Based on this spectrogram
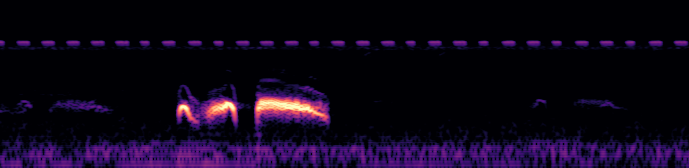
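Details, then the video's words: Spotted dove used as a lure to bring down a wild stammering dove, recorded in the morning: a faint coo, then one clear phrase of two short notes and a long steady coo, over a rapid high-pitched pulse. "PEMIKAT TEKUKUR/DERKUKU/DENAK DI TURUNIN TEKUKUR GAGAP"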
